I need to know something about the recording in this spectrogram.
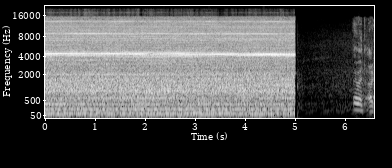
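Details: Beko D5 7101 washing machine after its plastic drum was cut open and the bearings and seal replaced: steady, even whir from the drum for five seconds with no grinding or rumble, then it stops; normal smooth spin.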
